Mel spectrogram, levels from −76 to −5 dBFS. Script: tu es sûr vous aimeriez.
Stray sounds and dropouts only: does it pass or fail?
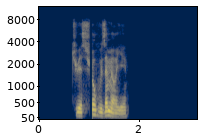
fail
